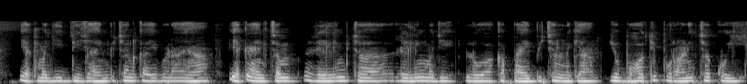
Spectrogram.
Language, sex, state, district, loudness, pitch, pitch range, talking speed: Hindi, male, Uttarakhand, Tehri Garhwal, -15 LUFS, 155 Hz, 150-165 Hz, 210 wpm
